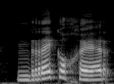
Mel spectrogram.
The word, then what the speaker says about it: recoger: Recoger, roll that R.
